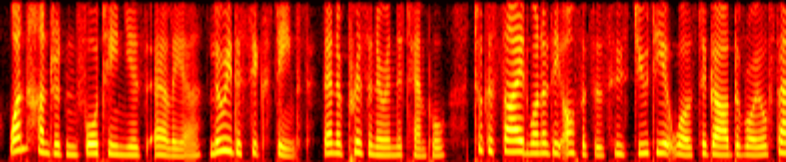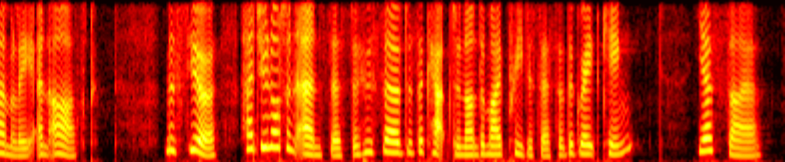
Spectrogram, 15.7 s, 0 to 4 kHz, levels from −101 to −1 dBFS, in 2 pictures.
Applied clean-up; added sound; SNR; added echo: neural separator model SepFormer WHAM!.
